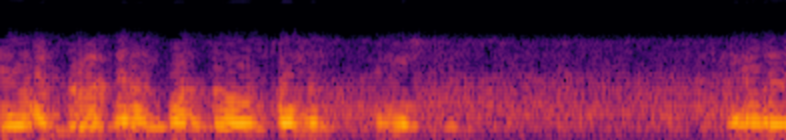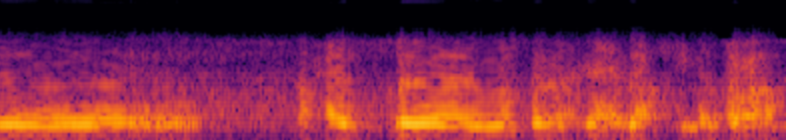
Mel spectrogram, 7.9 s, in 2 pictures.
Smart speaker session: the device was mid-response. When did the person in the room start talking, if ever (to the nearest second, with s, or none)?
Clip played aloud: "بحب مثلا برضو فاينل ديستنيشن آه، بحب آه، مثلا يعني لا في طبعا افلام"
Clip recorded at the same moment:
none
